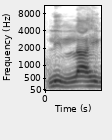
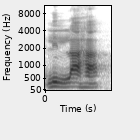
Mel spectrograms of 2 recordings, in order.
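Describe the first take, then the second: First: The word ends with an i vowel. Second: The word ends with an a vowel. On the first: The speaker calls it right. "kata Allah harus kasrah" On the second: The speaker calls it wrong. "nggak boleh"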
